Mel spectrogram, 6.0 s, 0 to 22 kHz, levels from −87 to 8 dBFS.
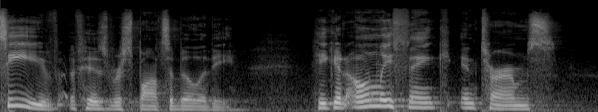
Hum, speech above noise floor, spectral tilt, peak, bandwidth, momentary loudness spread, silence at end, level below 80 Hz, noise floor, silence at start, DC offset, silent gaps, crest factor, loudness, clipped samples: none; 30 dB; -5 dB/octave; -12 dBFS; 16 kHz; 11 LU; 0.45 s; -56 dBFS; -57 dBFS; 0 s; under 0.1%; none; 16 dB; -28 LUFS; under 0.1%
